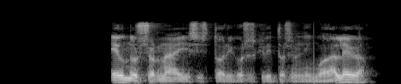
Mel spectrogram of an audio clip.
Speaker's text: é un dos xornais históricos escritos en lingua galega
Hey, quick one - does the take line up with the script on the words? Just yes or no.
yes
